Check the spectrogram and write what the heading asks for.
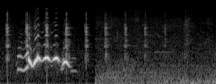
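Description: Clock ticking sound effect with a short warbling whistle-like tone in the first second. After that a quieter steady background with faint clicks.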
